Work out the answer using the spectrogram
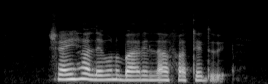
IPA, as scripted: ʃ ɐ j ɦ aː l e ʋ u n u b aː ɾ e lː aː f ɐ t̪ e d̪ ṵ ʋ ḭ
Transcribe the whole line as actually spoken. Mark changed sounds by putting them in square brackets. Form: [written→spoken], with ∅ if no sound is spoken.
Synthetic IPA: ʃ ɐ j ɦ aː l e ʋ u n u b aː ɾ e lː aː f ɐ t̪ e d̪ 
